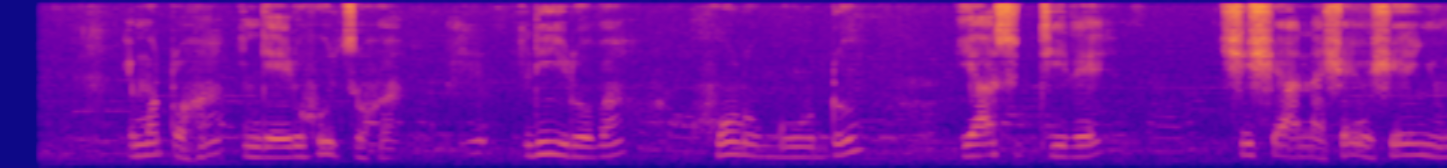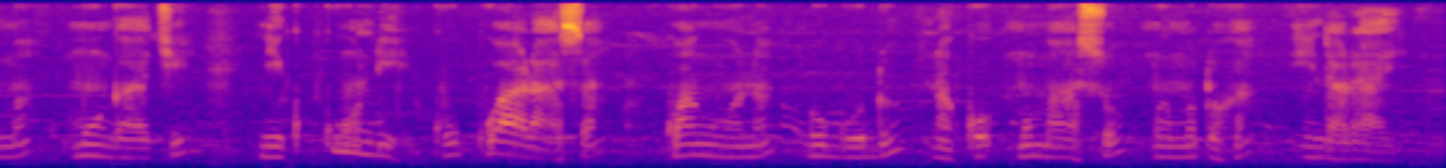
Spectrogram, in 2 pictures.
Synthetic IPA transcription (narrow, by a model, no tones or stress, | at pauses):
imo̞to̞xaŋɡelixut͡suxa | liloβaxuluɡuːdo̞ | jasu̥tʰiɾe̞ | ʃiʃanaʃajo̞ʃe̞ɲuma | muːŋɡaːt͡ʃi | niku̥kuːndikukwaːlasa | kwaːŋonaluɡuːdo̞nako̞mumaːso̞mwemo̞to̞xa | indalaje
